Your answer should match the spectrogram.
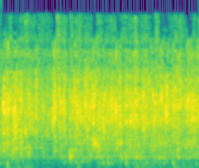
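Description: Water poured steadily into a container of coco coir growing medium for wicking cups, making a continuous, fairly loud splashing and trickling flow close up, without any talk.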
